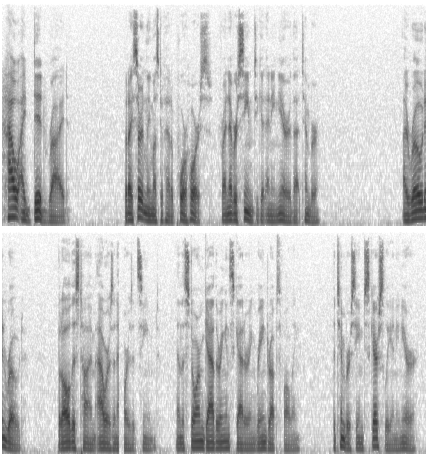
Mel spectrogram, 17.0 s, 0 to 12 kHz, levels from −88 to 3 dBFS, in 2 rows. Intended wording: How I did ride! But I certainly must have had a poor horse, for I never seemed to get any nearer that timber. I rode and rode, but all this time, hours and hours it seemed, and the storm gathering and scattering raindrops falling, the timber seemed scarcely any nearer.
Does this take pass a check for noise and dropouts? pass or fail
fail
